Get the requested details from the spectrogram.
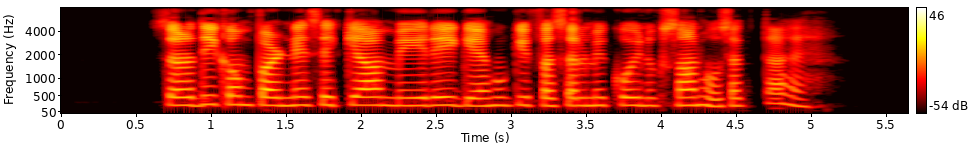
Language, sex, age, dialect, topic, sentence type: Hindi, female, 31-35, Marwari Dhudhari, agriculture, question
